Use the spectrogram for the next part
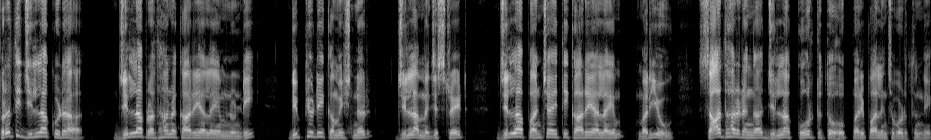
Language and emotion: Telugu, neutral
